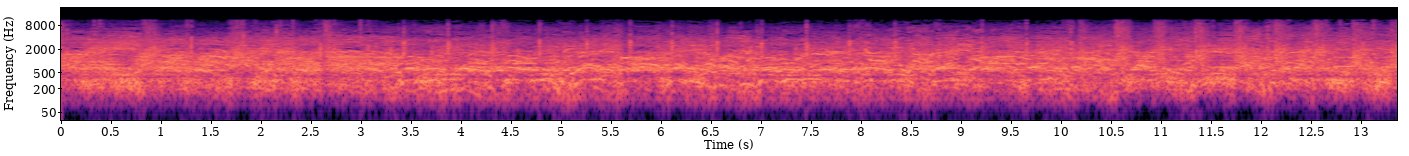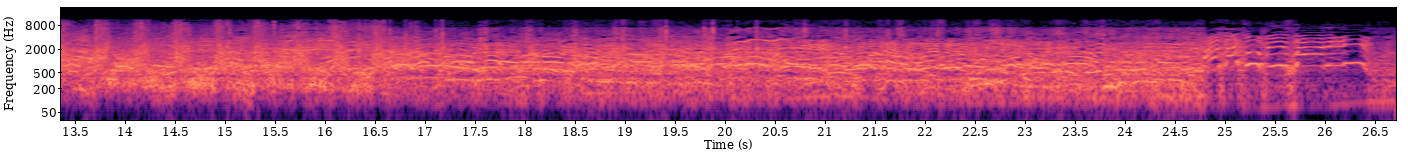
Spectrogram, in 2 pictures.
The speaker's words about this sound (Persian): معترضان حتی در کیش علیه علی خامنه ای نظام ولایت فقیه و حجاب اجباری شعار دادند و از مأموران نیروی انتظامی که به سوی آنها گاز اشکاور پرتاب می کردند درخواست همراهی و حمایت کردند. صدای این معترضان را بشنویم.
